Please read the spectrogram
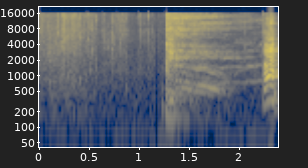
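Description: Faint rustling of paper burger wrappers, then, just over halfway through, a woman's drawn-out wordless vocal sound that starts suddenly and falls in pitch.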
